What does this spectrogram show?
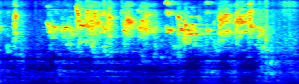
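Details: Pet-store budgerigars in continuous, bright, scratchy warbling and squeaks, several birds calling at once over a faint steady background hum.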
